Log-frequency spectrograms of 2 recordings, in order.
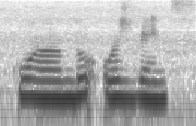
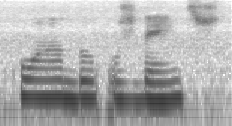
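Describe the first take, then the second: No difference in how they are said.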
